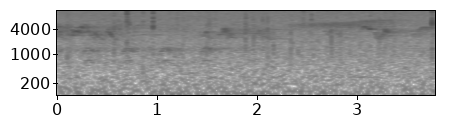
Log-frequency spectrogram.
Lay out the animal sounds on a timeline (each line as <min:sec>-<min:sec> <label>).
0:00.0-0:00.6 Mourning Warbler (Geothlypis philadelphia)
0:00.0-0:02.5 American Crow (Corvus brachyrhynchos)
0:00.0-0:03.8 Red-eyed Vireo (Vireo olivaceus)
0:01.7-0:03.4 Black-throated Blue Warbler (Setophaga caerulescens)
